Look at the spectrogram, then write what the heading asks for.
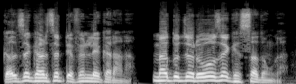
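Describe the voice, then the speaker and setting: A man's voice: on the high side, very animated, brisk, no room sound, studio quality. A man voicing a kindly roadside eatery owner in a cartoon moral story, instructing and encouraging. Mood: generous. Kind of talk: animated moral-story dialogue.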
